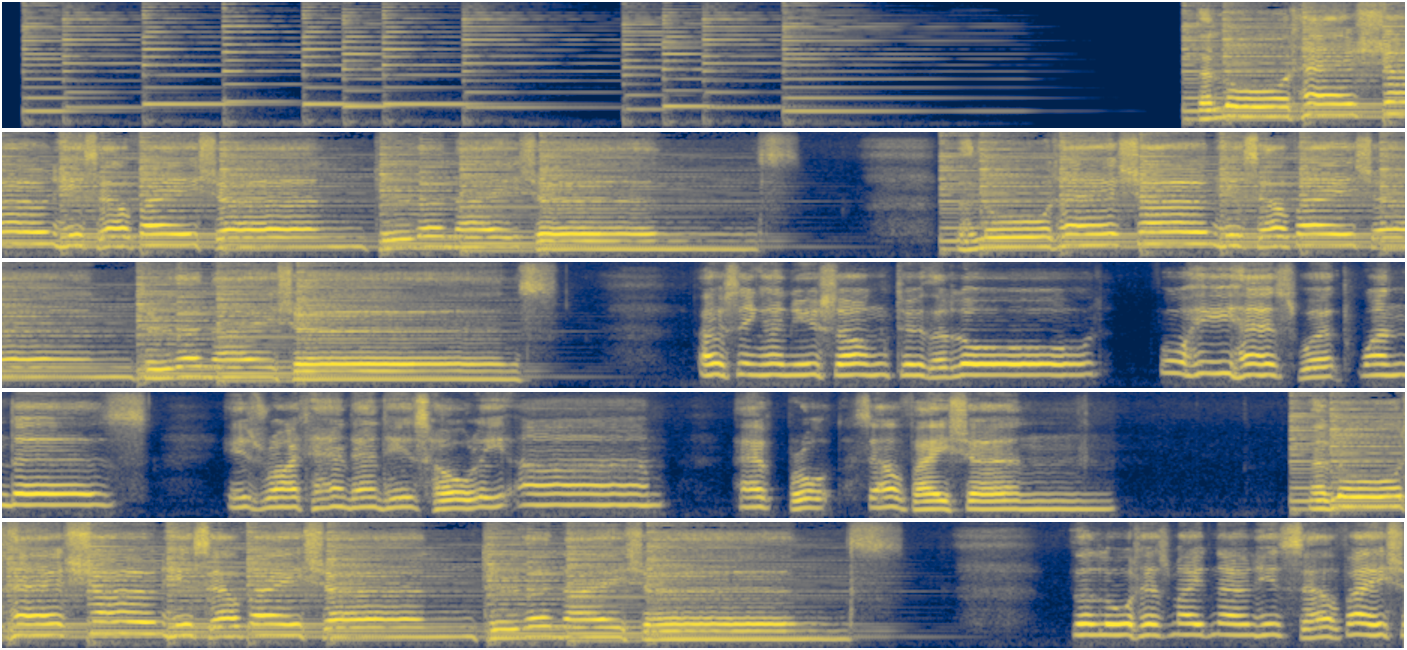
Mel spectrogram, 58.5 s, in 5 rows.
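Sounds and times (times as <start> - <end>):
psalm in C sung by voice: 9.8 - 18.4, 19.4 - 28.2, 29.2 - 36.4, 37.0 - 40.6, 41.2 - 44.4, 45.8 - 54.4, 55.7 - 58.4.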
